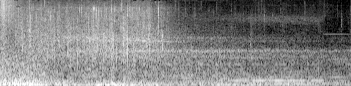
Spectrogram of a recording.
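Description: Incendio fire spell cast in the Hogwarts Legacy video game, a loud fiery whooshing burst that surges at the start and slowly dies away over a few seconds.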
